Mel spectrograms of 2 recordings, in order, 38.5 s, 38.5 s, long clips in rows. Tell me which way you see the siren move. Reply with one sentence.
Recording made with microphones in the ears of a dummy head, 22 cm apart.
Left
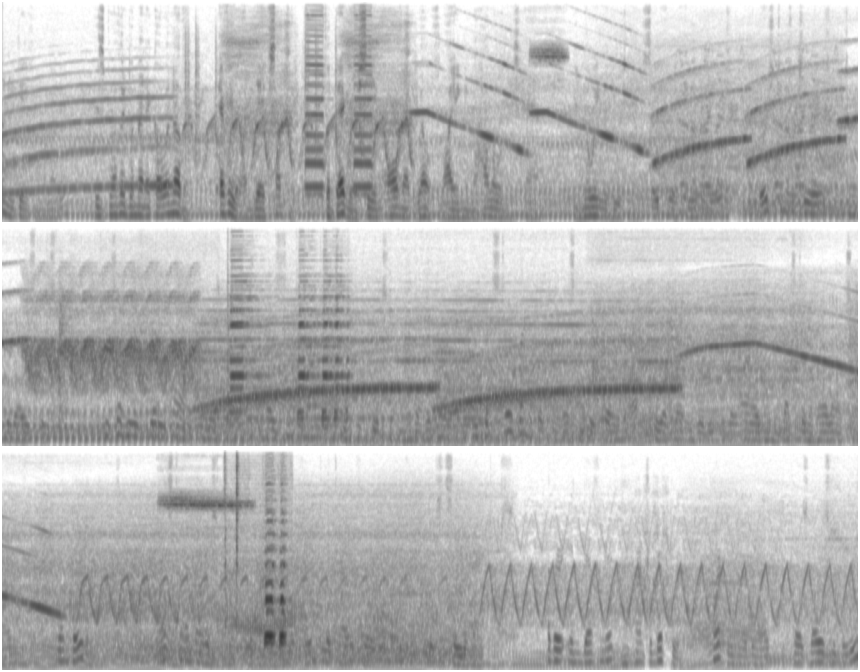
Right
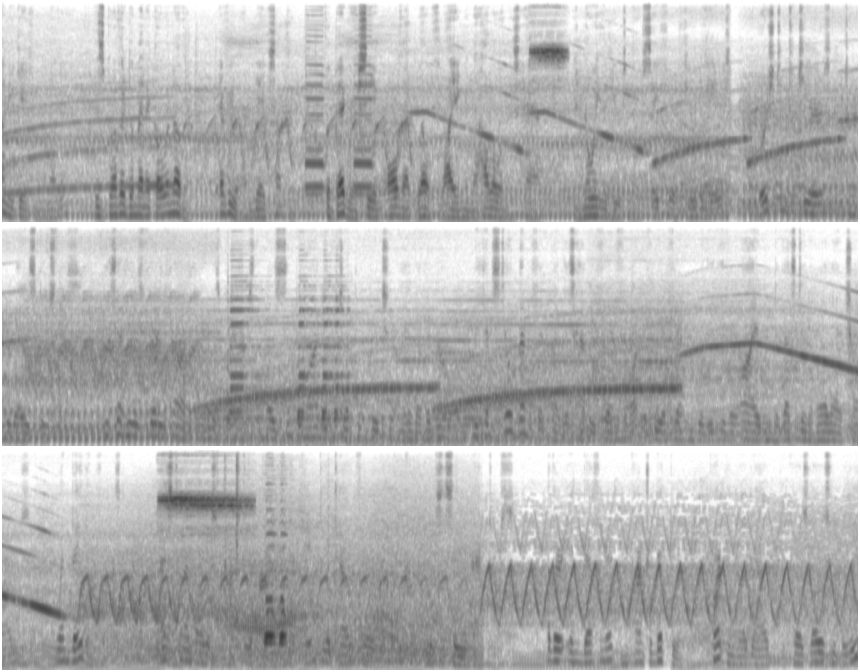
You can hear the siren go from the left side to the right.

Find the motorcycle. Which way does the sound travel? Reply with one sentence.
In this clip you hear the motorcycle move to the left.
